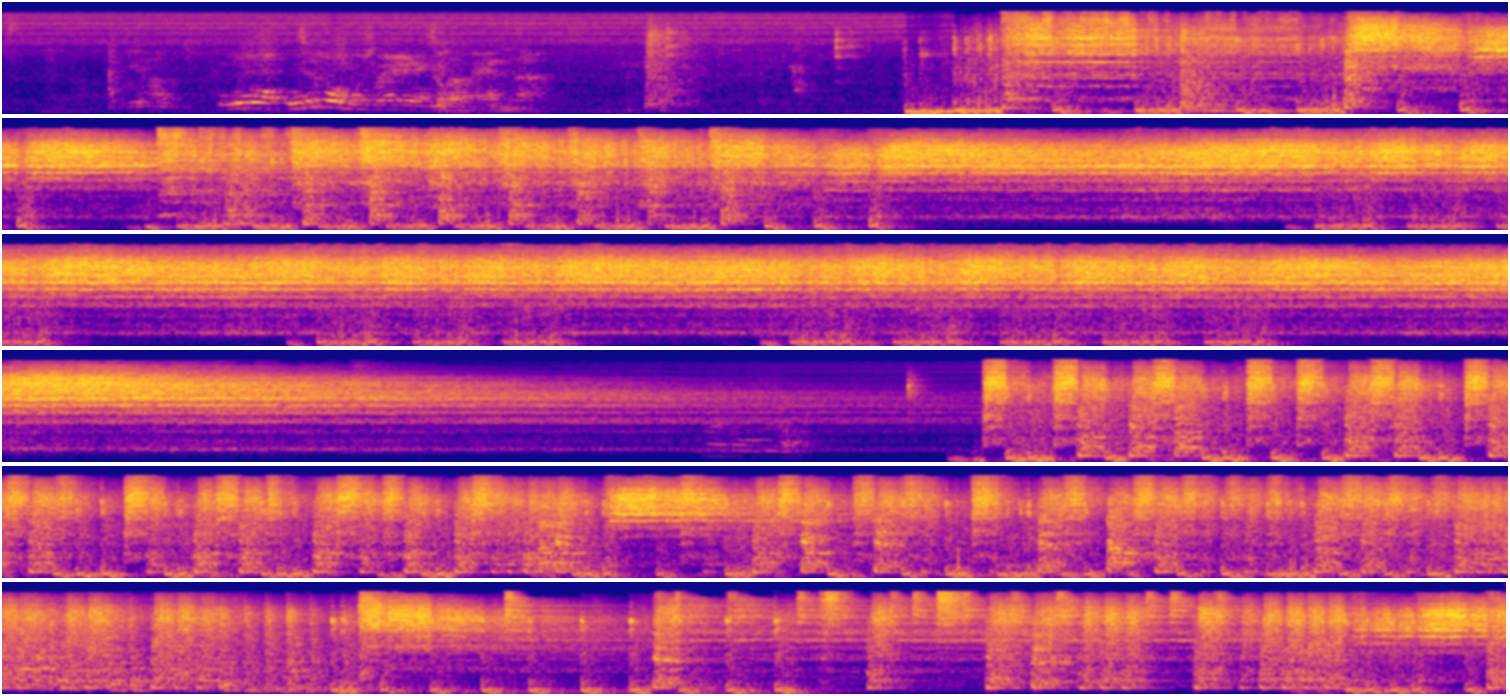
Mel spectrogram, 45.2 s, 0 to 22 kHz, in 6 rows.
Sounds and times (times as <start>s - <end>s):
Speech: 0.4s - 2.8s, 26.1s - 26.7s
Music: 4.5s - 45.1s.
